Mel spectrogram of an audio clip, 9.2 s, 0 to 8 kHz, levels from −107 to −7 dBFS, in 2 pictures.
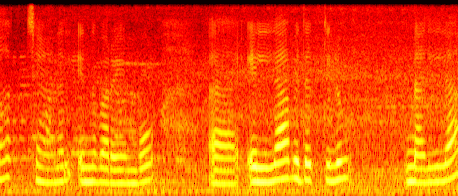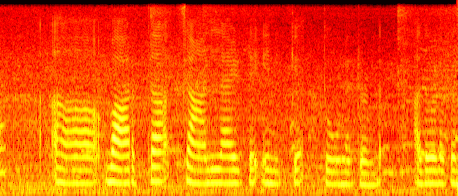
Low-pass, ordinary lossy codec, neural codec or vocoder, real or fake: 7.2 kHz; none; none; real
